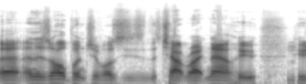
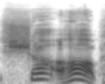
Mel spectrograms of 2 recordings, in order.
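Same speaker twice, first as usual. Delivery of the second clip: mock retort; 11 semitones higher than usual. Retorting to the gushing podcasters.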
